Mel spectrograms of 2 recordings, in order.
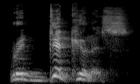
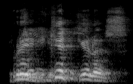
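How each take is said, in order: First: Teacher says the charm slowly, falling at the end; Ridiculous said as a slow, clear model word; spell demo. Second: Ridiculous chanted slowly and louder by the whole class; class chorus. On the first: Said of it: "After me, please". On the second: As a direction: echo the charm together, louder. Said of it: "said the class together". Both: Acted.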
